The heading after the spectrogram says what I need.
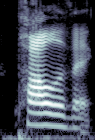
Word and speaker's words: Polivick: But it's paw, like a dog's paw. Polivick. Polivick. Or like Paul from the Bible.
